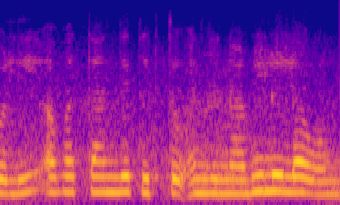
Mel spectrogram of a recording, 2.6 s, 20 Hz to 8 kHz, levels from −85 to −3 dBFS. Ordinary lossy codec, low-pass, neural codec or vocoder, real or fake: Opus, 24 kbps; 7.2 kHz; none; real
